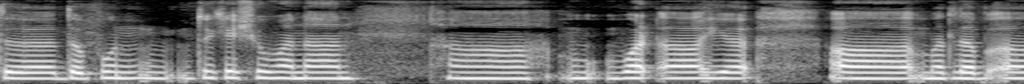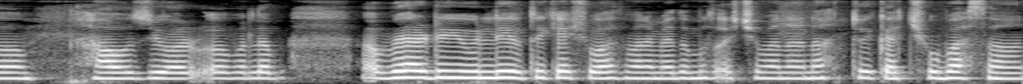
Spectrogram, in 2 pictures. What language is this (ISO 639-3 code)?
kas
